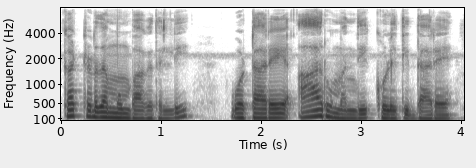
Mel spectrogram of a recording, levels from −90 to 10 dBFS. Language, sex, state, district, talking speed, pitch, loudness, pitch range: Kannada, male, Karnataka, Bangalore, 90 wpm, 120 Hz, -15 LUFS, 105-140 Hz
